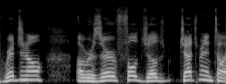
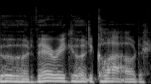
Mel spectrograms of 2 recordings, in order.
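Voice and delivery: low, slow, calm and menacing voice; 4 semitones lower than usual. Quoting the villain near the end of the scene: imitating Sephiroth sounding like Emperor. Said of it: "he almost sounds a little like Emperor".

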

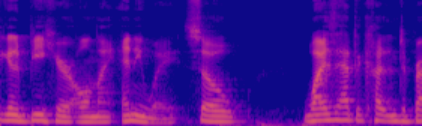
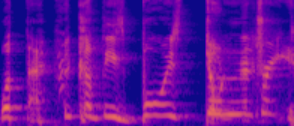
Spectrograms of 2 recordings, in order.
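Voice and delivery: very high-pitched, storming shout; 12 semitones higher than usual. Recounting a man storming in on boys in a tree, retelling someone shouting.

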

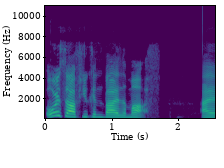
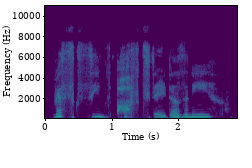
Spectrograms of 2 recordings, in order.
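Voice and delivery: very hushed, quiet whisper; 17 dB quieter than usual. In a role-play, a character leans over to another character: quiet whisper. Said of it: "she's gonna quietly whisper".

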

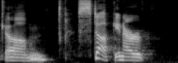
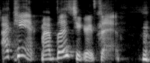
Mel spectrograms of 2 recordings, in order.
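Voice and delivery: mocking put-on toddler voice, much higher pitch; 5 semitones higher than usual. Retelling how Kevin answered the speaker without missing a beat: imitating Kevin's mocking toddler voice. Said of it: "in this mocking, 2-year-old toddler voice".

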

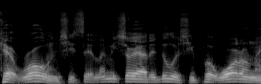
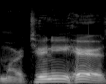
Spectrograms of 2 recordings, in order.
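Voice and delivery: loud, booming, smooth radio announcer voice; 5 dB louder than usual. Retelling how the show's host introduced him, imitating Motown Mike's radio voice. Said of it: "He had that radio voice".

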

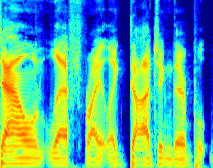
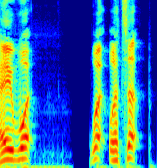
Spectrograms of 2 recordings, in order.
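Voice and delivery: choppy, glitchy, breaking-up voice, very high and loud; 11 semitones higher, 9 dB louder than usual. Acting out the force as a bad phone line: breaking-up phone call voice. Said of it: "like a call that's breaking down".

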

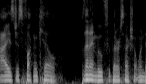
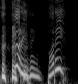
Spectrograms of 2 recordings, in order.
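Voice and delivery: squeaked out, high and loud; 14 semitones higher, 8 dB louder than usual. Speaker imitates a Mickey Mouse clock announcing the time: Mickey Mouse impression. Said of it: "That's my Mickey Mouse impression".

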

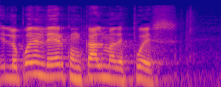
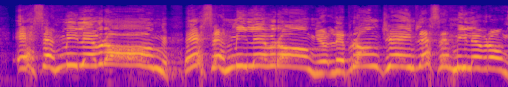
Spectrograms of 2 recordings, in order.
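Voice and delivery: put-on yell, higher and louder; 11 semitones higher, 8 dB louder than usual. Retelling how a boy's father at a game started shouting: imitating a father shouting. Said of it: "el padre del chiquito empezó a gritar".

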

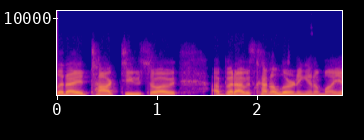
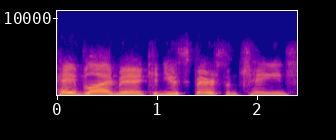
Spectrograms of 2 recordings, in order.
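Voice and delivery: high, loud yelled-out call; 9 semitones higher than usual. Retelling how a man sitting at the stop called out to him: retelling a yell. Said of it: "he yells out at me".

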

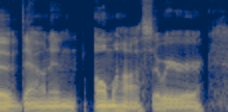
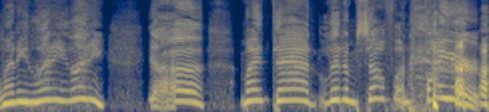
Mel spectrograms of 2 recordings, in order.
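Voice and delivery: acted-out, very high, drawn-out, panicked, freaking-out voice; 4 dB louder than usual. Retelling a friend's phone call about his father: imitating J D frantic. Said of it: "completely frantic, just panicked".

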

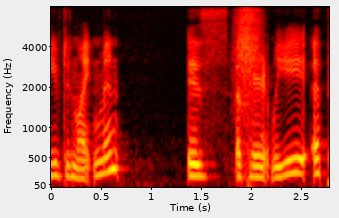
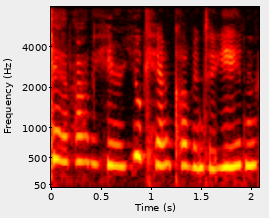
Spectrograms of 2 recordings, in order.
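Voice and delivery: put-on tiny, very high-pitched baby voice; 11 semitones higher than usual. Discussing cherubs guarding Eden, a speaker voices one: cherub baby voice. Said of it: "do you think a cherub would have a baby voice?".

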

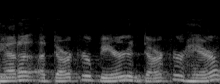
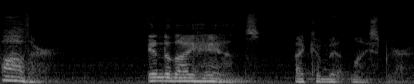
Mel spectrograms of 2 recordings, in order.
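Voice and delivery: quieter, softer, faster; 4 semitones lower, 5 dB quieter than usual. Retelling the last words spoken from the cross, in a quieter voice. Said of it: "probably in a quieter voice".

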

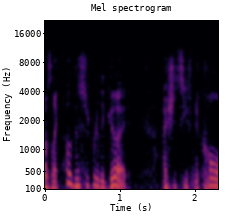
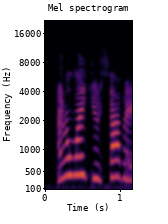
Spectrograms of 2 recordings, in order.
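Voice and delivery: put-on sassy cat voice, higher and louder; 6 dB louder than usual. Voicing the sleepy cat Tilly talking back: almost an Elmo voice. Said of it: "You almost go into, like, an Elmo".

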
